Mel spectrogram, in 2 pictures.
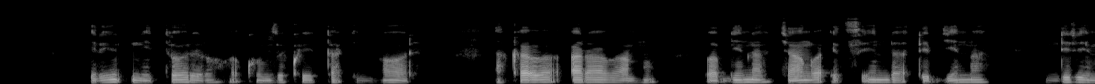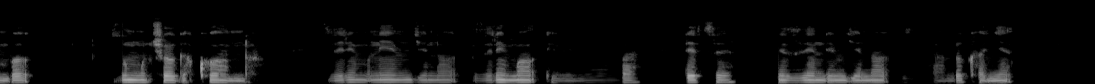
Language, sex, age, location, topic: Kinyarwanda, male, 25-35, Musanze, government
